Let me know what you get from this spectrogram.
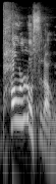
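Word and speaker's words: Παῦλος: 라는 뜻이에요 스터드가 볼게요 헬라어로 는 이건 뭐라고 왜냐하면 파울로 쓰라고 읽어요 4 파울로 스 의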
